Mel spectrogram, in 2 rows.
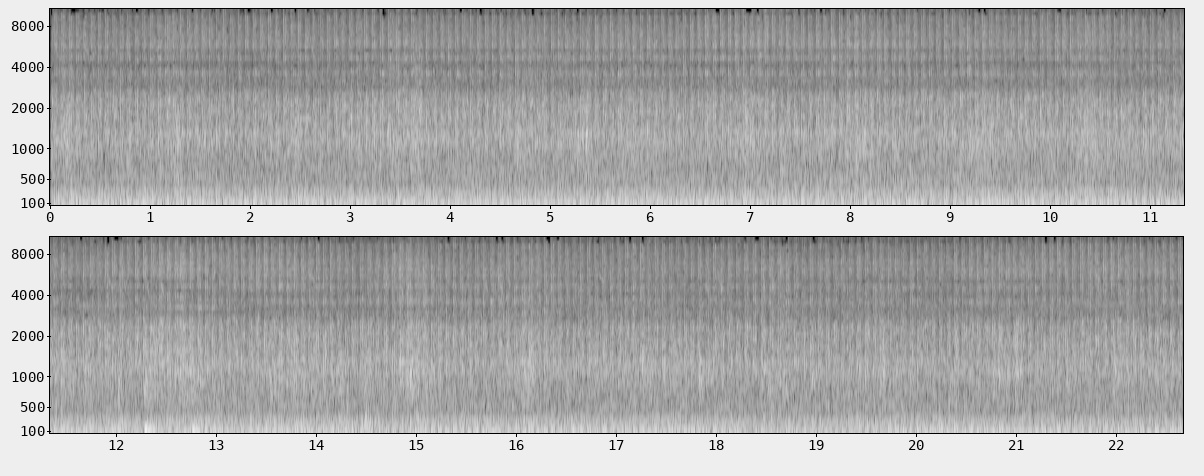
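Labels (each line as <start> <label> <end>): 0.0 A boat engine runs loudly and repeatedly outdoors. 22.7
0.0 Background outdoor noise, muffled. 22.7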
